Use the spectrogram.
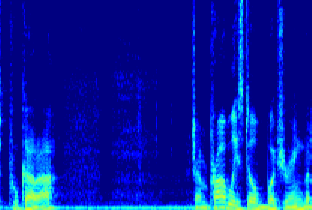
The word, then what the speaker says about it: Pucará: buddy of mine that the emphasis is on the second a not the first a so in english we typically call it the pukara apparently it's pukara i'm probably still butchering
